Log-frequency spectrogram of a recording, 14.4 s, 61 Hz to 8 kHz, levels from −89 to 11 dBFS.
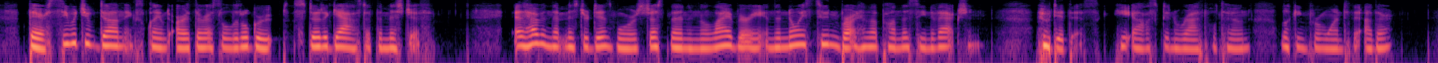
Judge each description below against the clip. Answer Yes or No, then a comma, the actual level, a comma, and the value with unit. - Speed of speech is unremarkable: No, fast, 220 wpm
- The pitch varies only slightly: Yes, narrow, 2.0 semitones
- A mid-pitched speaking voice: No, high, 210 Hz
